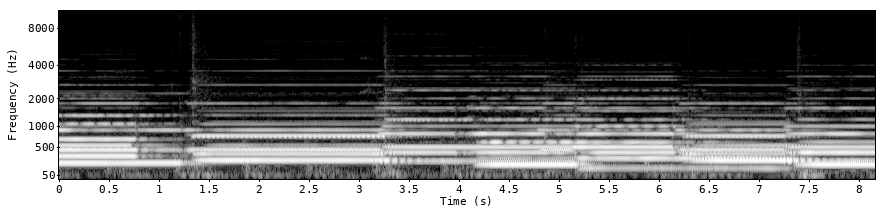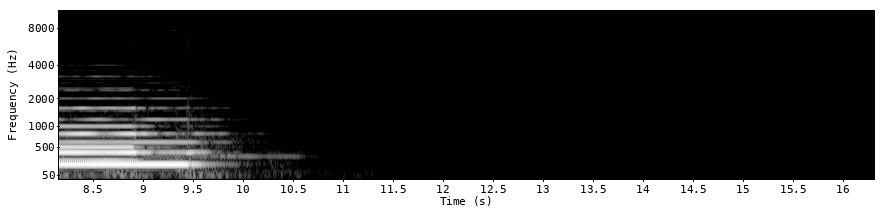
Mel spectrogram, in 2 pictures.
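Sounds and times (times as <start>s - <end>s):
barrel organs playing a double chant: 0.0s - 10.6s.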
